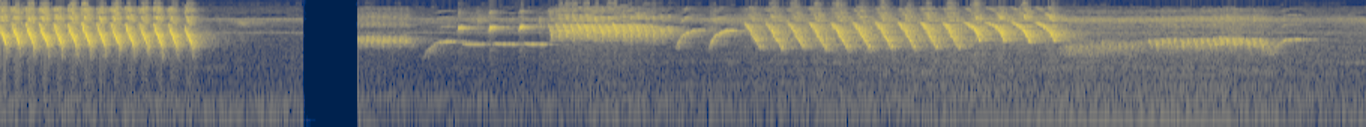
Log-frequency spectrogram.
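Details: Canary song, fast high trills of rapidly repeated notes, a brief break, then rising slurred notes and a long rolling trill before a steadier high phrase.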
